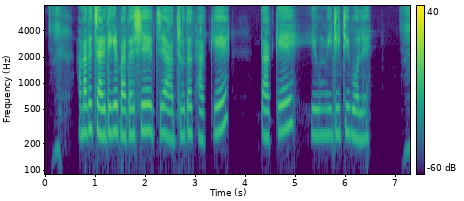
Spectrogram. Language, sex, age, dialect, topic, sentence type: Bengali, female, 25-30, Northern/Varendri, agriculture, statement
